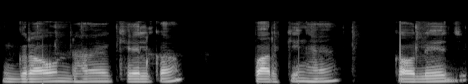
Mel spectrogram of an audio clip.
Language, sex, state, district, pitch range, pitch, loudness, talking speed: Hindi, male, Bihar, Bhagalpur, 130-140 Hz, 135 Hz, -20 LUFS, 115 wpm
